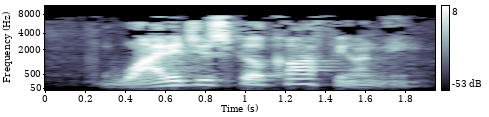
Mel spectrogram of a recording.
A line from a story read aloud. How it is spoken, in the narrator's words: The old man asks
